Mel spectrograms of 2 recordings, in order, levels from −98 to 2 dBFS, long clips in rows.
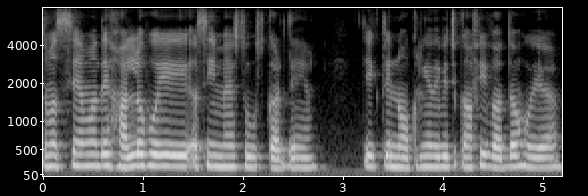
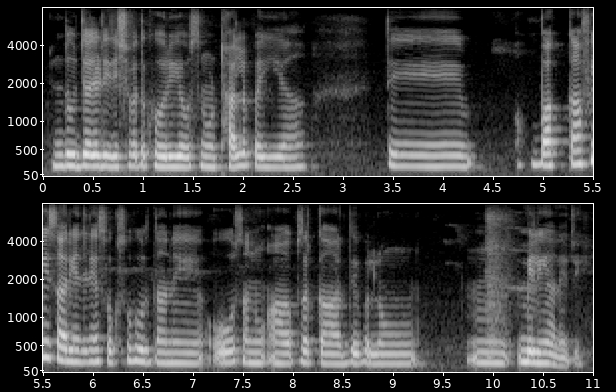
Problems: constant background noise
